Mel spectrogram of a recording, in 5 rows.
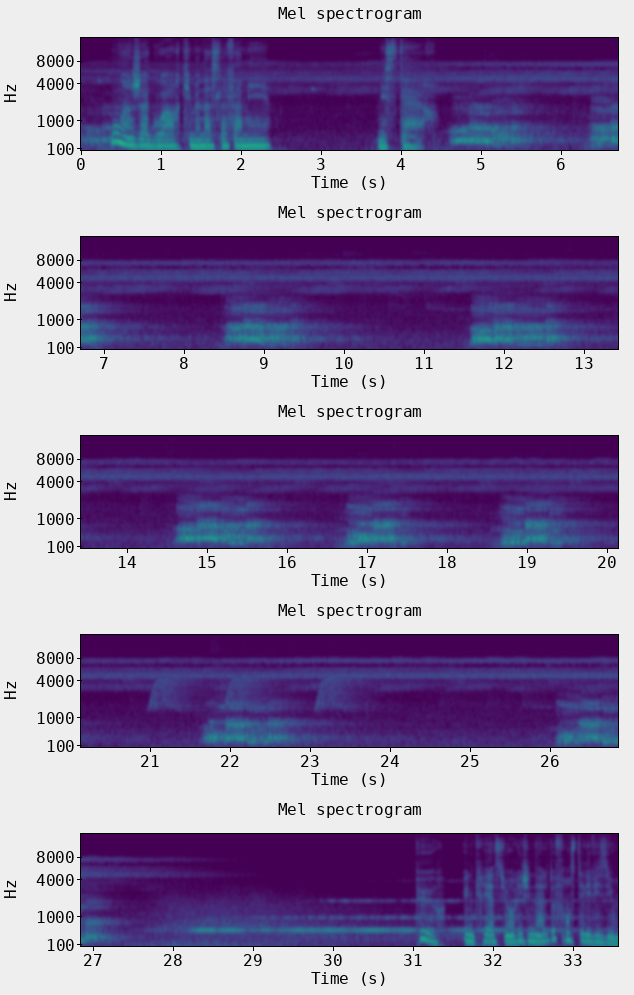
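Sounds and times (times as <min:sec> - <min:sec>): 
insect drone in the Amazon rainforest: 0:00.0 - 0:33.5
speech: 0:00.4 - 0:02.4, 0:03.7 - 0:05.3, 0:31.1 - 0:33.5
howler monkey chorus calling in the Amazon rainforest: 0:04.6 - 0:07.7, 0:08.4 - 0:10.1, 0:11.5 - 0:13.3, 0:14.5 - 0:20.2, 0:21.0 - 0:23.7, 0:26.0 - 0:30.7.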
